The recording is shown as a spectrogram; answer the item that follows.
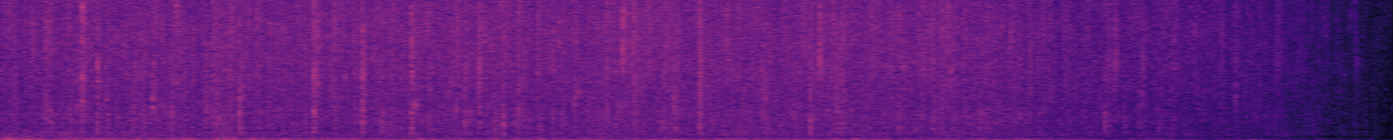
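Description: Rain falling steadily, full of sharp drop ticks over a low rumble, fading out over the last two to three seconds.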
